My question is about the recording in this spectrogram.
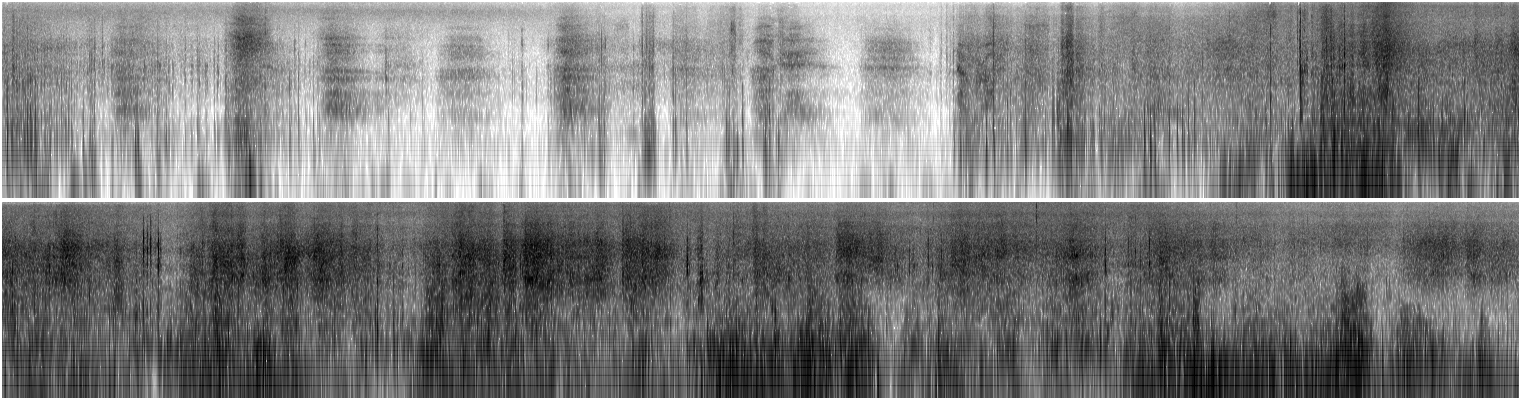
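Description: Skis sliding and scraping down a steep snow slope, with wind rushing over the microphone. It starts about ten seconds in after a quiet stretch of short faint sounds, builds, then runs loud and unbroken.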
